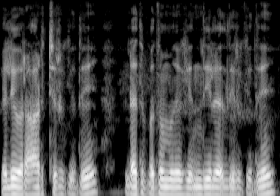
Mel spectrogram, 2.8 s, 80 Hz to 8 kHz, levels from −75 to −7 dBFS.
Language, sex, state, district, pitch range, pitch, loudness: Tamil, male, Tamil Nadu, Kanyakumari, 110-115 Hz, 115 Hz, -17 LUFS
